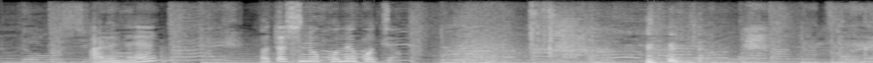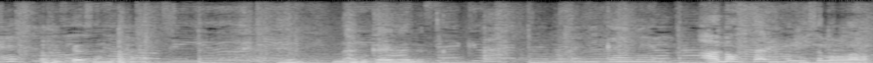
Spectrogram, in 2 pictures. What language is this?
Japanese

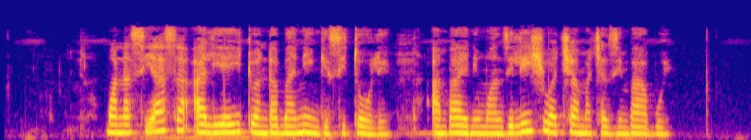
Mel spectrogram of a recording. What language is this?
Swahili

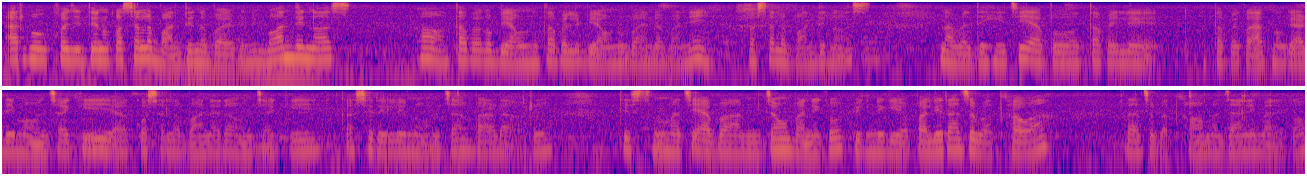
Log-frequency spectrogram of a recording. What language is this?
Nepali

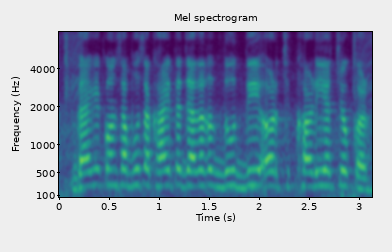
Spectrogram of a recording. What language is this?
Magahi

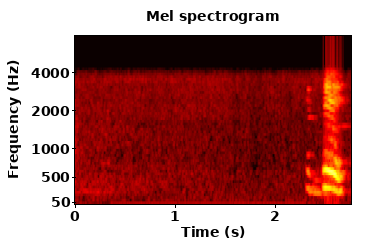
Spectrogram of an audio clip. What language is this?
Punjabi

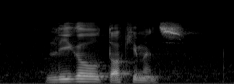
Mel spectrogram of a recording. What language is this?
English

